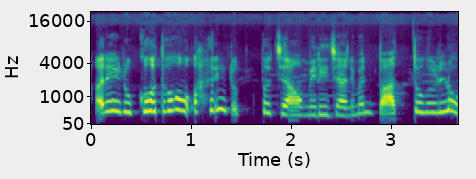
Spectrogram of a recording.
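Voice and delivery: loud, high call to stop her. Acted. Aadya calling after Muskan walking away, loud call. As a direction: shout after her to wait.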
